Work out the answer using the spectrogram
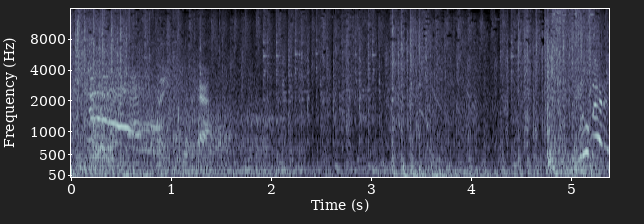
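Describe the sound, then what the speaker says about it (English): Turret gunfire in the video game Saints Row, a dense rattling fusillade under game voices and music, loudest at the start and again near the end. "You better shoot that turret like you shoot off your mouth"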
